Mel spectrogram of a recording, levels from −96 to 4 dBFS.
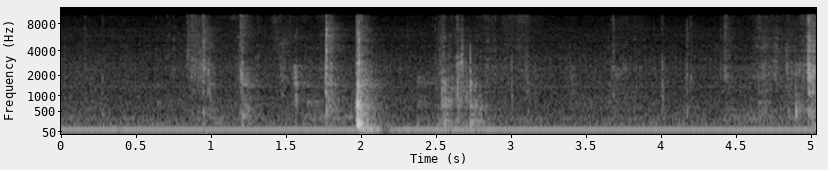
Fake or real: real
